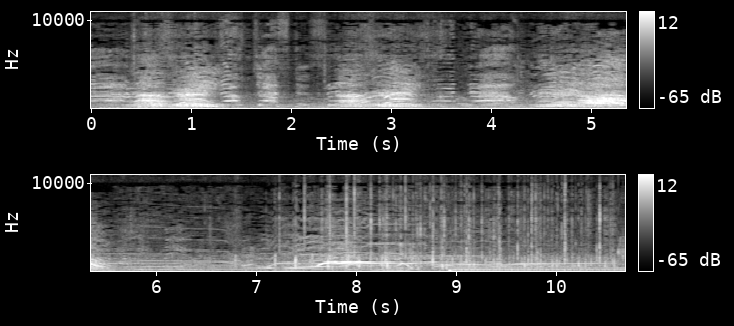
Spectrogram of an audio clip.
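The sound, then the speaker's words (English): A crowd of protesters at George Floyd Square screams and shouts excitedly, with many overlapping voices rising and falling in loud waves that continue throughout. “There were screams of excitement and tears of joy among the protesters.”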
